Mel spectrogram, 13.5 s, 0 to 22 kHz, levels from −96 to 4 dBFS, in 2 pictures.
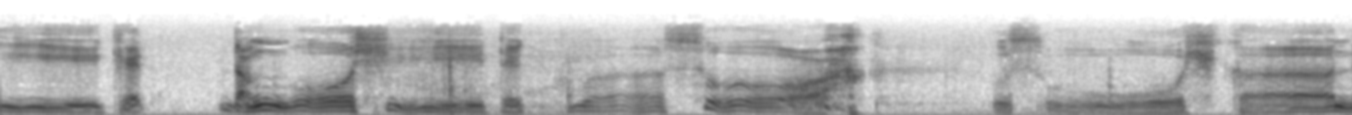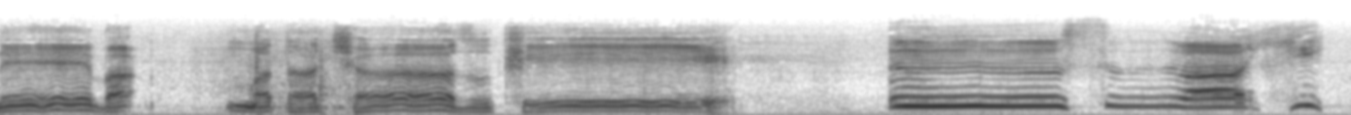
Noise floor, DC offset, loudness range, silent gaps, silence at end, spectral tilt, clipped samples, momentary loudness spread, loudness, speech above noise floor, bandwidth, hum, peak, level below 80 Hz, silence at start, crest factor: -59 dBFS; 0.2%; 6 LU; none; 0.15 s; -4 dB/octave; under 0.1%; 13 LU; -26 LUFS; 33 dB; 9.6 kHz; none; -8 dBFS; -60 dBFS; 0 s; 20 dB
